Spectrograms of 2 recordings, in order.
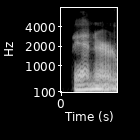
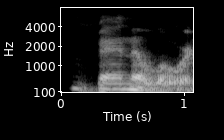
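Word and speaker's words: Banlor: Banner Lord. Banelor. B A N. Ban L O R. Banelore. Not banner.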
